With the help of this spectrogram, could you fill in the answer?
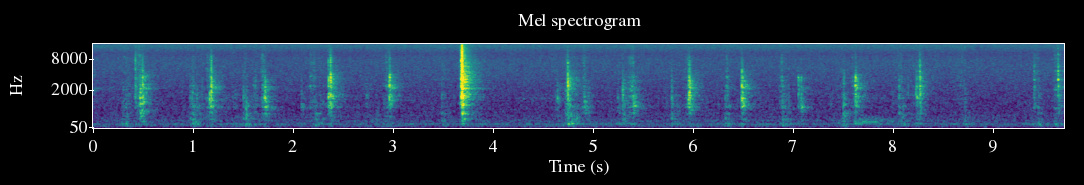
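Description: A fingertip clicks the small plastic buttons on the top panel of a hollow red plastic toy keyboard. Quick, bright, dry clicks come in an uneven rhythm, each dying away almost at once, with one noticeably louder click partway through. Between the clicks the background is quiet.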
